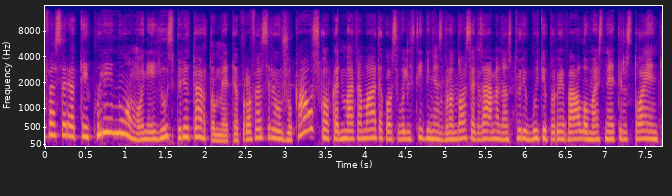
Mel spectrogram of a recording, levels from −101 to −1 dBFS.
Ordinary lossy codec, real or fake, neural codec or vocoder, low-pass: AAC, 64 kbps; fake; codec, 44.1 kHz, 2.6 kbps, SNAC; 14.4 kHz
